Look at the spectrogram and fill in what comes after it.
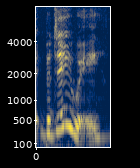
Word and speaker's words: Bedewi: I am here this week with the lovely and talented Lucy Bedewi.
